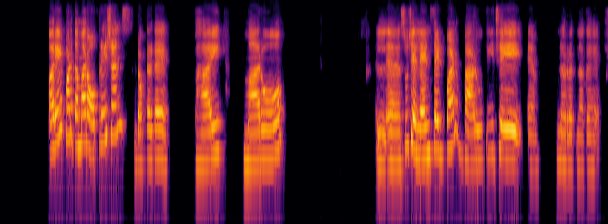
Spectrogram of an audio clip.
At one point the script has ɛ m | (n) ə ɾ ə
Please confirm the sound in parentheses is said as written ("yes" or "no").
yes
